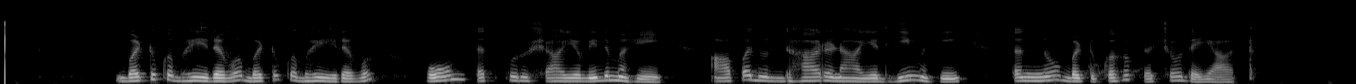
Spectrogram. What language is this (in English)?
Sanskrit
